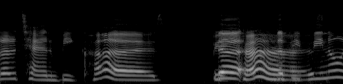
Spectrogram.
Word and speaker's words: pepino: No, it's because you keep saying pipino. I said pepino. It's pepino.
